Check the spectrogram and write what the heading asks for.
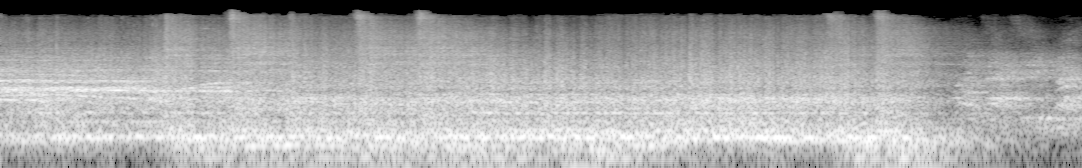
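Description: Marching drumline of snare drums, tenor drums and bass drums playing together with sousaphones, with many sharp drum hits over a steady low brass tone. The playing gets quieter about nine seconds in.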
